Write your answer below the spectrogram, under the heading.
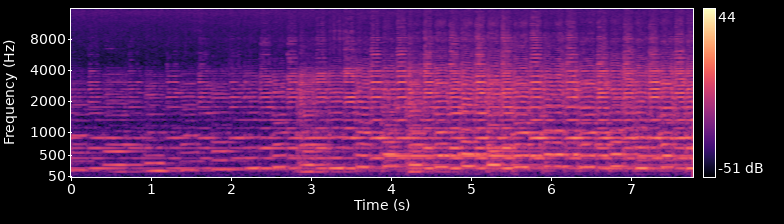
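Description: Solo cello bowed in a quick run of short, stepping notes, growing a little louder and busier about three seconds in.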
